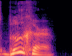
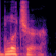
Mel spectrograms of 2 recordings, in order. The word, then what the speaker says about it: Blücher: I'm told that the Brits actually pronounce it Blücher, which makes sense because it's spelled B-L-U with an umlaut, C-H-E-R, the correct pronunciation if you're going with the German or Prussian, as it turns out, is more Blücher, but they were Blücher.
